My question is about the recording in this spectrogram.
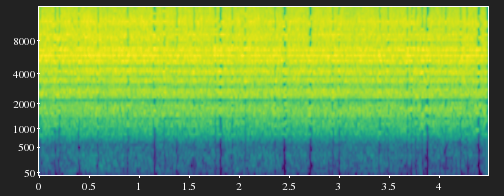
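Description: Acetone-enriched oxyhydrogen (HHO) micro torch flame burning with a steady, even hiss, with thin high steady tones running under it.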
